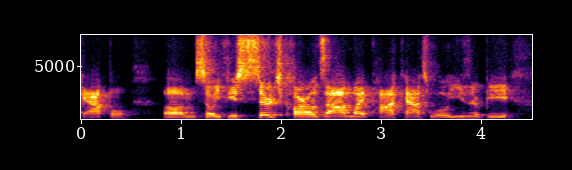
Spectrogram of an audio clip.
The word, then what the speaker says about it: Carl Zha: My name, Carl Zha, just Carl spelled with a C, and my last name, Z-H-A, Z like zebra, H like Henry, A like apple.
